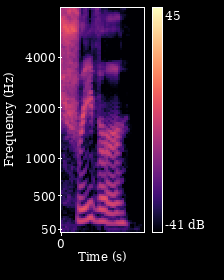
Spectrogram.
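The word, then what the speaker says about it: Schriever: Shriver rhymes with Weaver.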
